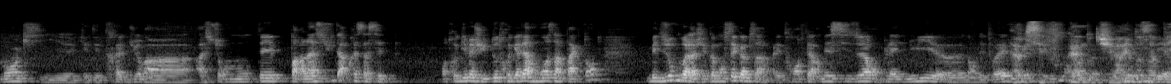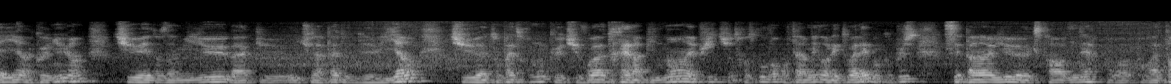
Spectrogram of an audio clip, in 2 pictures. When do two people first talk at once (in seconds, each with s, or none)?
10.1 s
